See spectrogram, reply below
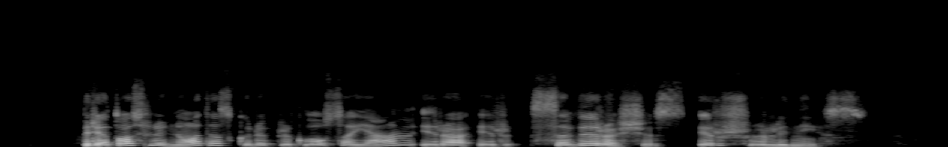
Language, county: Lithuanian, Šiauliai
